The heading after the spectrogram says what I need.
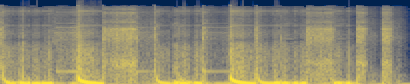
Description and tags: flstudio random actions
experimental, glitch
